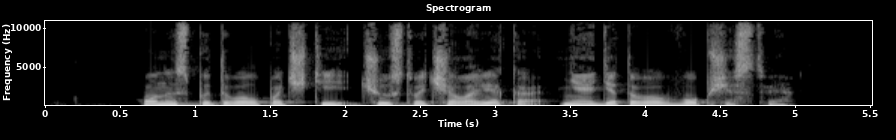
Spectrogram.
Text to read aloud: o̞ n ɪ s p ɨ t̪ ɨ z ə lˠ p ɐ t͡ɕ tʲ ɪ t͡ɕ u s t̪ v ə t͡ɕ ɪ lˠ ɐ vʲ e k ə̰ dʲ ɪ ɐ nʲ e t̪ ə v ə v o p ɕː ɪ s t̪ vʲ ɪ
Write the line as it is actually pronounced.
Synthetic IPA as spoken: o̞ n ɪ s p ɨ t̪ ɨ v ə lˠ p ɐ t͡ɕ tʲ i t͡ɕ u s t̪ v ə t͡ɕ ɪ lˠ ɐ vʲ e k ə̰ nʲ ɪ ɐ dʲ e t̪ ə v ə v o p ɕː ɪ s t̪ vʲ ɪ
